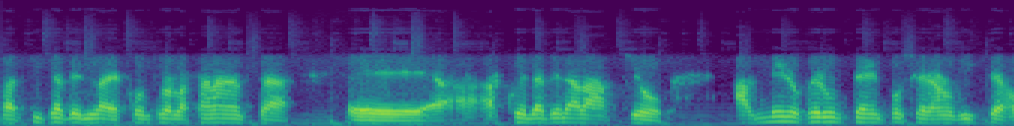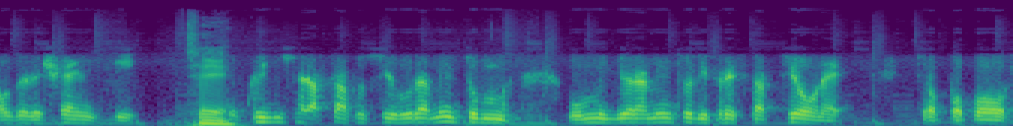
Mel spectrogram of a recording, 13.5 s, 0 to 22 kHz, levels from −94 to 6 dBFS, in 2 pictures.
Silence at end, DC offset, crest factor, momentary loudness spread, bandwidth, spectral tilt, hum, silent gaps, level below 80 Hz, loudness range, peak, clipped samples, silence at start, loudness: 0 s; under 0.1%; 16 dB; 7 LU; 11.5 kHz; -7.5 dB/octave; none; none; -40 dBFS; 2 LU; -2 dBFS; under 0.1%; 0 s; -18 LUFS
